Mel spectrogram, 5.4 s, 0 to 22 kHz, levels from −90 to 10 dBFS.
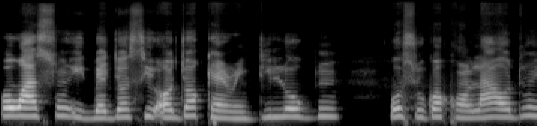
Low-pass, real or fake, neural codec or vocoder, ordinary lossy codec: none; fake; autoencoder, 48 kHz, 128 numbers a frame, DAC-VAE, trained on Japanese speech; none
